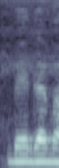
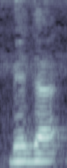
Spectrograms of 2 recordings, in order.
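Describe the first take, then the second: No difference in how they are said.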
